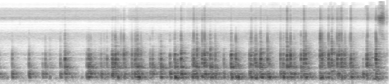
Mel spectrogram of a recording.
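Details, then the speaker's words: Needle EMG of the leg in an adult being tested for leg versus spinal nerve problems; as the patient flexes the foot up at the ankle, dense feedback-like crackling and buzzing from the contracting muscle; normal activity, leg nerves later reported normal. "so all that stuff that sounds like feedback is the muscle yep so you hear when I move the pin you hear that that's normal"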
